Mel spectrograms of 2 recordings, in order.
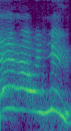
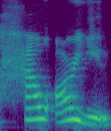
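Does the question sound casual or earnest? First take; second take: casual; earnest. First: It is said lightly, as a passing greeting. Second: It is said earnestly, as a sincere question. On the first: It is only a routine greeting. "They're not just saying, hey" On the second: The asker truly wants to know and offers help. "They're saying, no"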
